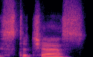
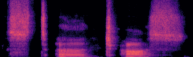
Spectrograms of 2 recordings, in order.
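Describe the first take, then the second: First: It is said with English-style sounds. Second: It is said with the language's original sounds. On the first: This is how people who learned the English spelling say it. "People say stachas" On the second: This is how the name is traditionally said. "the traditional way of enunciation is stachas"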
